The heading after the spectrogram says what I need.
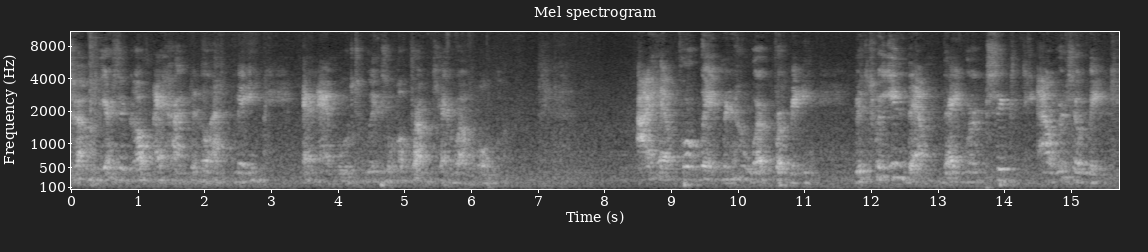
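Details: Adult woman with dysarthria after a massive stroke that left her unable to walk and with lost balance; she reports a pronounced, audible speech impediment.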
